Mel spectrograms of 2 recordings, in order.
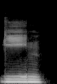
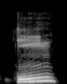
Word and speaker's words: Gein: I think it's pronounced Geen. Gein, Yeah.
